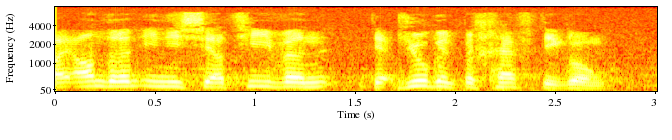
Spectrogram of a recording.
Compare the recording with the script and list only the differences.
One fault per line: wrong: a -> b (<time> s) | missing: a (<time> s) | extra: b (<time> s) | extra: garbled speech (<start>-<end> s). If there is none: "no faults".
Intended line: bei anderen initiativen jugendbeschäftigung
no faults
